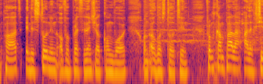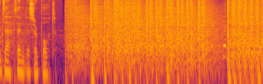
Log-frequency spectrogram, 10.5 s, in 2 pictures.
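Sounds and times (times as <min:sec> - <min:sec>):
speech: 0:00.1 - 0:06.5
live gunfire as police and army quash a riot in Kampala: 0:06.5 - 0:10.5.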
